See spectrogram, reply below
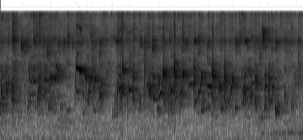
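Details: Yellow-vented Bulbuls chattering in quick succession, with varied bubbly notes and short rising whistles packed densely together, recorded as a lure to prompt ropel singing in caged birds.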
